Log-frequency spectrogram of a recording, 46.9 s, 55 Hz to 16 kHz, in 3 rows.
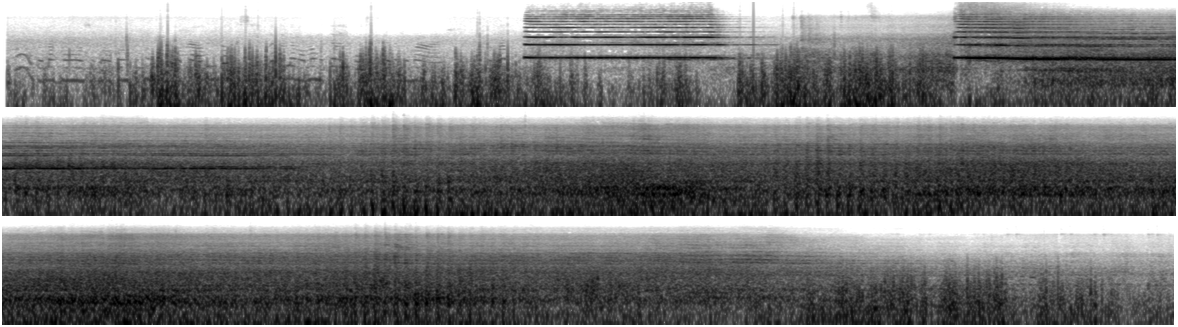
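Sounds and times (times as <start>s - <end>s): locomotive horn blast: 7.0s - 10.4s, 12.7s - 19.8s
train coaches rushing past: 7.0s - 46.9s.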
